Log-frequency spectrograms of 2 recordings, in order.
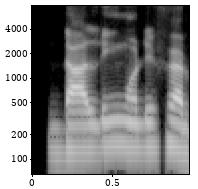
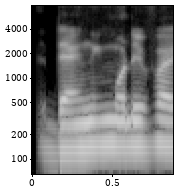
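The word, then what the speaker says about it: dangling modifier: সেটা হচ্ছে ড্যাংলিং মডিফায়ার ড্যাংলিং মডিফায়ার কি আবার অনেকে ডার্লিং মডিফায়ার ভুলে উচ্চারণ করতে পারো কিন্তু না আসলে ড্যাংলিং মডিফায়ার এটা হয়তো তোমরা যারা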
